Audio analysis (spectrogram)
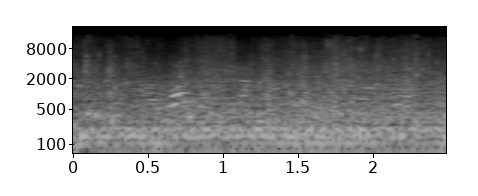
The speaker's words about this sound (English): The boat from Picton pulls up at Motuara Island.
